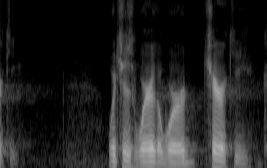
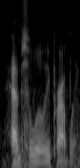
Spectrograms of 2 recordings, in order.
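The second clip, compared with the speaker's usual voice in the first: dry ironic echo; 13 dB quieter, much faster than usual. Shown as a demonstration. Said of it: "a scholar's favorite two words".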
